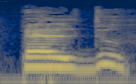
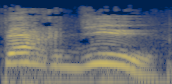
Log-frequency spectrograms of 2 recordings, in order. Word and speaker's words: perdu: Perdu. Very good. Perdu.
